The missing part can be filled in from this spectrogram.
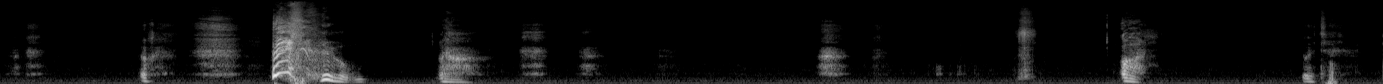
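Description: One strong sneeze with a sharp in-breath, followed by smaller breathy gasps and sniffs: a sneeze brought on by tickling the nose.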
